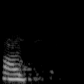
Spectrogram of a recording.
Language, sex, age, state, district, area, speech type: Marathi, female, 18-30, Maharashtra, Yavatmal, urban, conversation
